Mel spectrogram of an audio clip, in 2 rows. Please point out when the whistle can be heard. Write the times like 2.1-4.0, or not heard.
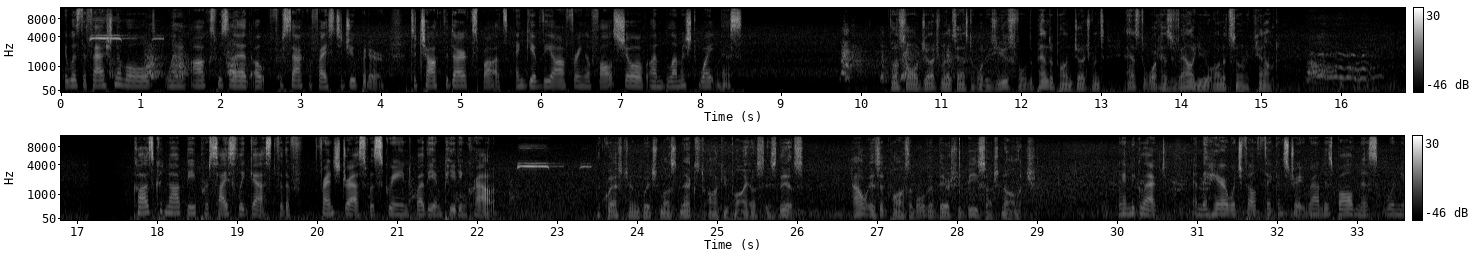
0.3-1.3, 22.5-23.4.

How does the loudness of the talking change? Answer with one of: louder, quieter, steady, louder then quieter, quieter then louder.
steady.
